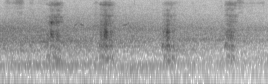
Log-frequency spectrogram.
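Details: Bad-tempered female stone marten at night by a woodpile near a shed in Germany. Four rough, hoarse chattering bursts less than a second apart, over a steady low background hiss.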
